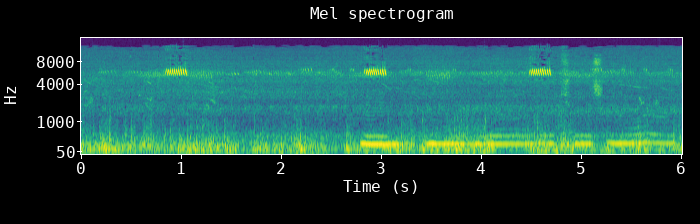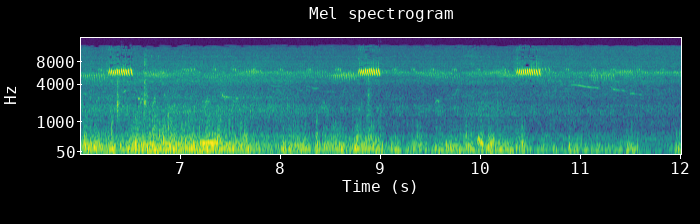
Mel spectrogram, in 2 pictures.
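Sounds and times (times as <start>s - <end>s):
low uneven rumble: 0.0s - 12.0s
insect trilling: 2.8s - 7.8s.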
